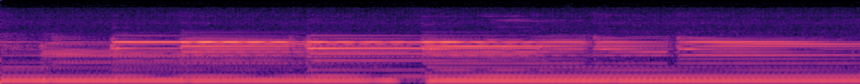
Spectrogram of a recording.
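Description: Electric guitar with a slightly out-of-tune G string and vintage tuners, sustained chords ringing with a strong low tone, re-struck a few times with one short break in the middle, played through effects.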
